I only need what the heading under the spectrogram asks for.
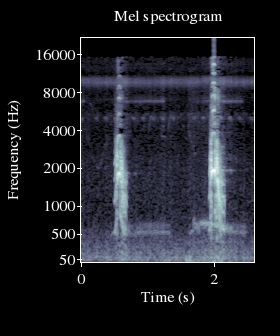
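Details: Male grey francolin calling: a pair of short, grating notes separated by roughly one and a half seconds, with clean silence around them.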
